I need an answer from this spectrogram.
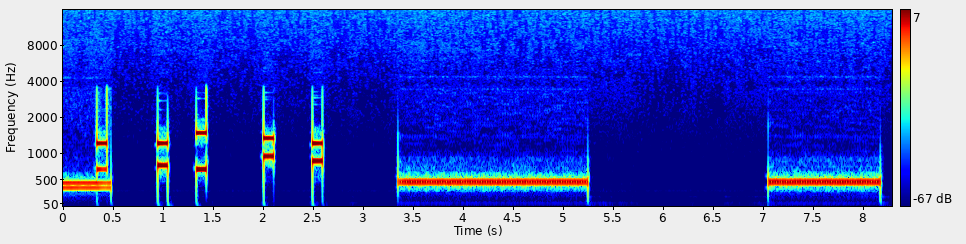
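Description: Telephone tones while a number is dialed: a brief dial tone and a few short touch-tone keypad beeps, then two long, steady ringing tones separated by a pause, fairly faint and alone.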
